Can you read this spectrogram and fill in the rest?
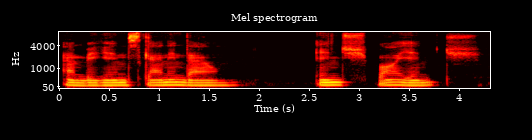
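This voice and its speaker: A man with a low, very even voice leads a guided meditation in a calm, gentle manner. He speaks very slowly, leaving long pauses between measured phrases. The sound is close and dry. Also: no echo.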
